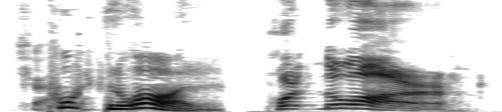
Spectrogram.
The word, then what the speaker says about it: Port Noir: listen closely here put on your headphones okay port noir that's what i said i just wanted you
